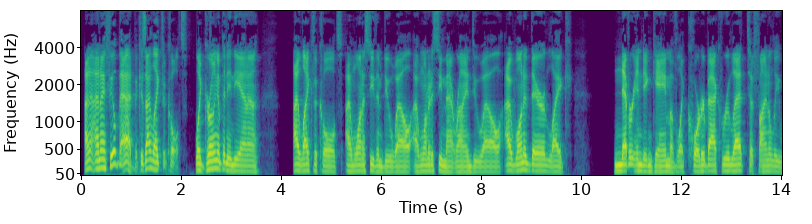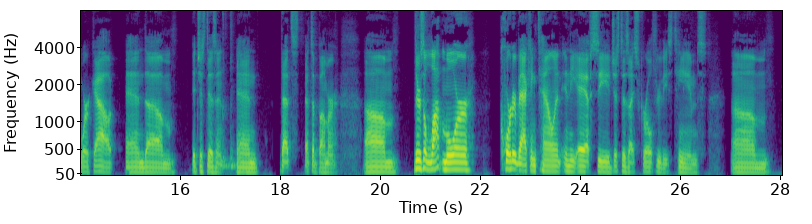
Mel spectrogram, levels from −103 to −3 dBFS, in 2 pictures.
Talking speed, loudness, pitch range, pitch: 165 wpm, -18 LUFS, 90-110 Hz, 95 Hz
